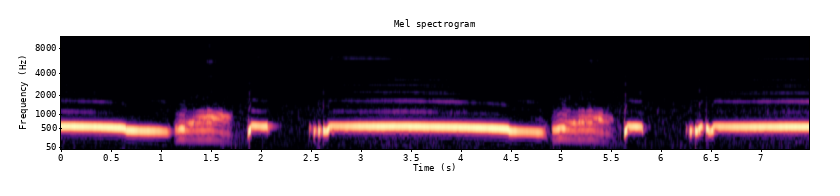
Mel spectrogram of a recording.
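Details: A pet Barbary dove (Streptopelia risoria, "puter pelung") with a soft voice gives long, steady coos, each held over a second before dipping. A short rolling burst falls between them, and the pattern comes twice.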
